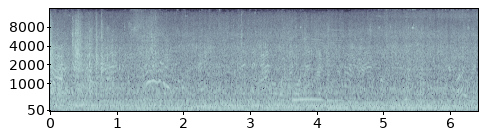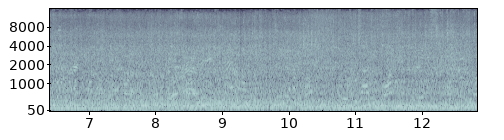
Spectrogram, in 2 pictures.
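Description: Race car engines roar steadily nearby.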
